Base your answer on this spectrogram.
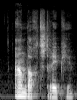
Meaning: diminutive of aandachtstreep
- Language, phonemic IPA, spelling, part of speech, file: Dutch, /ˈandɑx(t)ˌstrepjə/, aandachtstreepje, noun, Nl-aandachtstreepje.ogg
